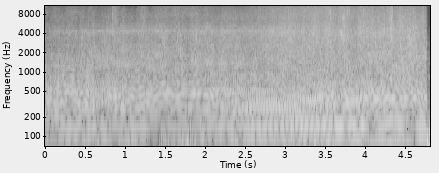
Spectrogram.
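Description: At an AMA speedway national qualifier in Perris, a speedway bike engine drones on a big track, loud and unbroken, swelling slightly near the close, with no voices present.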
